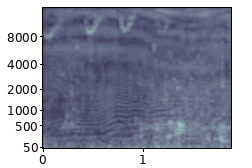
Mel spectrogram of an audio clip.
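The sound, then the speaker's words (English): Dolphins make rapid clicking and creaking pulses over a steady watery hiss, with a few thin high whistles gliding above. No one speaks. The sounds were recorded by a research team. “That's like, there's like a clicking, kind of creaking sound that they make.”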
